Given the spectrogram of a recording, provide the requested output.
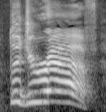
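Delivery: high, loud yelled answer; kids yelling. Acted. Kids answering their teacher, yelling loudly. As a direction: yell it out across the room. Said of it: "other kids yelled".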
